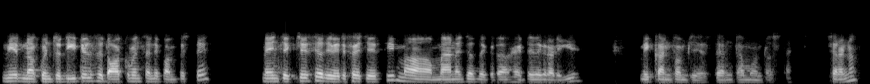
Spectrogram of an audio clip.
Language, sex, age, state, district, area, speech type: Telugu, male, 30-45, Andhra Pradesh, Krishna, urban, conversation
